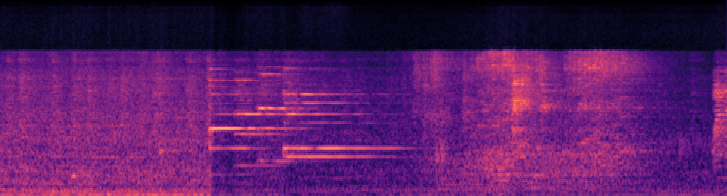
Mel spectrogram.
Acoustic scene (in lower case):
elevator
